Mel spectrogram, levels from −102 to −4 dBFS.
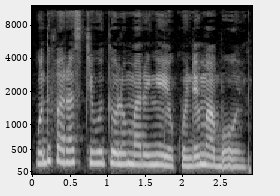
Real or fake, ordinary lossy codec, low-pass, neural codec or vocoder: fake; AAC, 48 kbps; 10.8 kHz; vocoder, 44.1 kHz, 128 mel bands every 256 samples, BigVGAN v2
